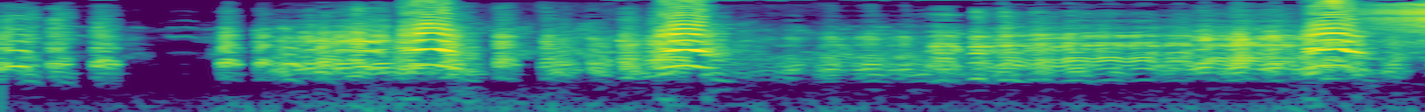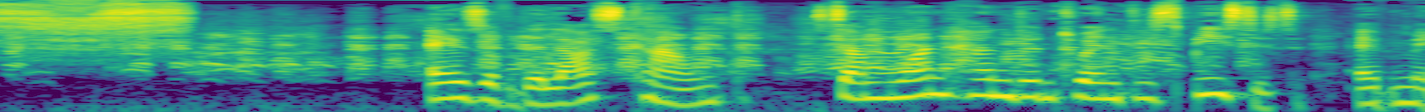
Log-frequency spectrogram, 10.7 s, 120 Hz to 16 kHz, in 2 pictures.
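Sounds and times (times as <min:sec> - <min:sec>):
flock of geese honking on sand-and-grass islands: 0:00.0 - 0:10.0
speech: 0:07.0 - 0:10.6.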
